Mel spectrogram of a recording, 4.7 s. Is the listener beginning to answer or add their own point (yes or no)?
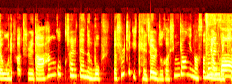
yes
